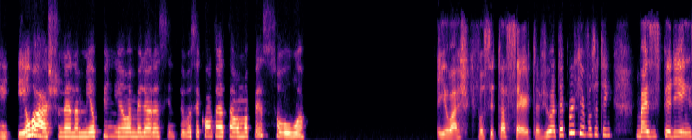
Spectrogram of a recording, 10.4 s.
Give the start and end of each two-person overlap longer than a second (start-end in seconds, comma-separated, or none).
none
